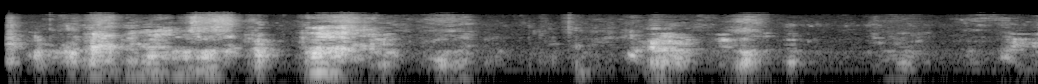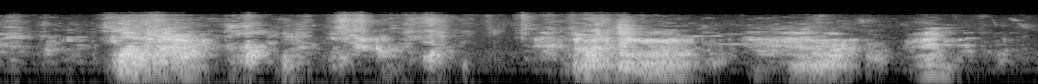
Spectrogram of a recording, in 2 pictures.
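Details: Boerboel (South African Mastiff) pair Enzo and Diva, living in Egypt, at play: rough, broadband grunting and snorting bursts in irregular clusters, louder runs near the middle and end, with short quiet gaps between.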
